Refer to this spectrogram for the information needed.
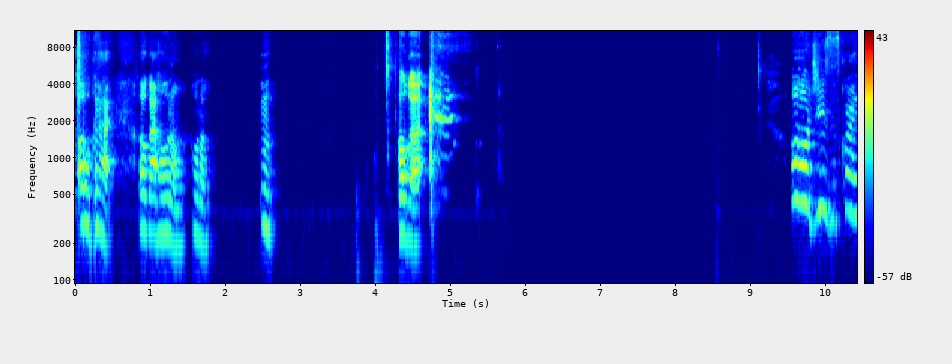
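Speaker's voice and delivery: choking mid-sentence. Speaker talking to an audience mid-story, suddenly choking. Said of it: "I'm choking on myself".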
